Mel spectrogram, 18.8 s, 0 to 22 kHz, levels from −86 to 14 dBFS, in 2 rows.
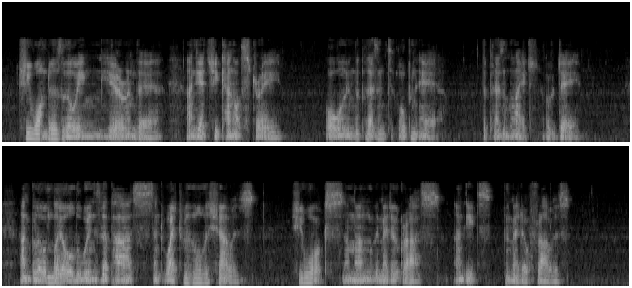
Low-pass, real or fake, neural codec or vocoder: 7.2 kHz; fake; vocoder, 22.05 kHz, 80 mel bands, HiFi-GAN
